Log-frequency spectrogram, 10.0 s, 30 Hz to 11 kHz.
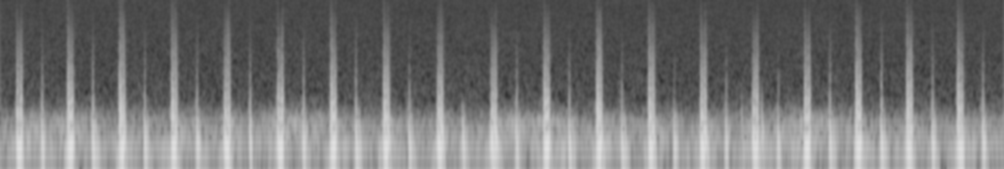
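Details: Woman's heartbeat recorded right after a workout with her hand on her chest, very strong and pounding, felt in chest, neck, face and stomach, not calming down. Fast, regular, forceful beat near 115 a minute, paired thumps: sinus tachycardia after exercise.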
